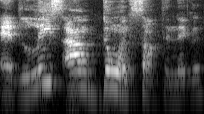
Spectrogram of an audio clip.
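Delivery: normal talking voice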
